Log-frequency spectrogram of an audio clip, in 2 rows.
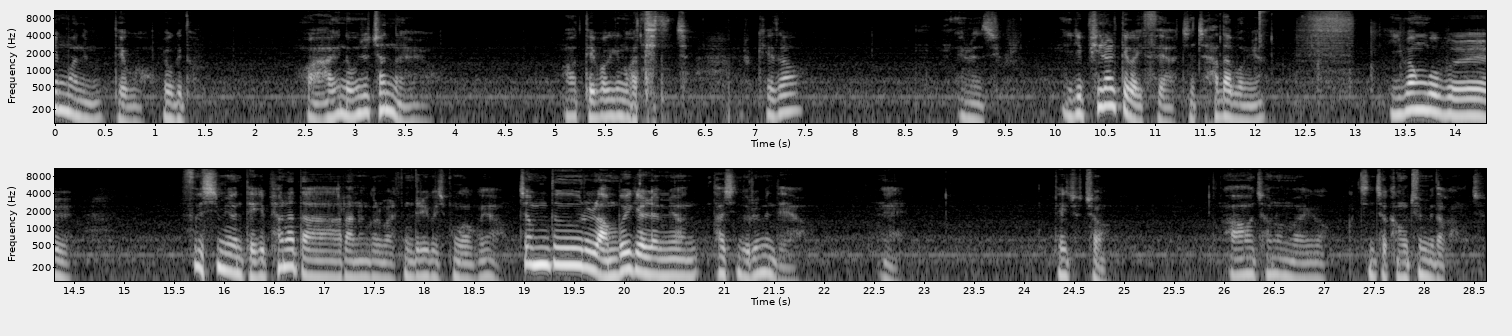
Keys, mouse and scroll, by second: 1.0 click, 1.8 click, 2.6 click, 3.9 click, 4.7 click, 5.6 click, 8.2-11.4 drag, 11.7 middle click, 12.2 shift+middle click, 20.7 click, 23.2-25.9 middle drag.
